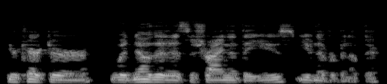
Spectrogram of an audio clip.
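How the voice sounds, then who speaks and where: A man's voice: on the low side, fairly even intonation, fairly quick, a bit bright, breathy edge. A man running a tabletop game as game master, improvising narration in a conversational, explanatory way. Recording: dull lo-fi podcast audio.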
